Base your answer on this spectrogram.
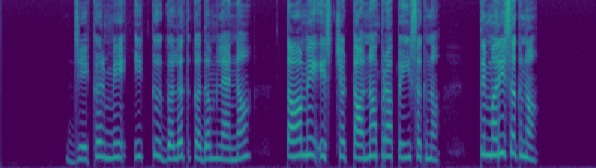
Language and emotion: Dogri, fearful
